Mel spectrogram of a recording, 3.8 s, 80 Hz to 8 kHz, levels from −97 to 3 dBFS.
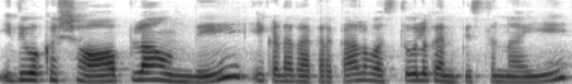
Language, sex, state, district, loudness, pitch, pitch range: Telugu, female, Andhra Pradesh, Sri Satya Sai, -18 LUFS, 210 Hz, 190-235 Hz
